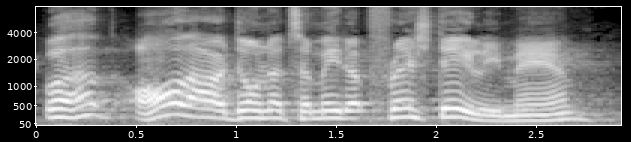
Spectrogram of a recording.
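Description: A man's voice: sits high, expressive, moderate pace, pitched above the performer's own voice. Brief: jittery, courteous teen counter boy, played by a male storyteller, in a reverberant hall. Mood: polite. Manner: politely nervous. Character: polite teenage boy clerk. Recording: hall reverb, faint noise.

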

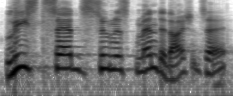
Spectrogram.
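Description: A man voicing a cynical, dapper young doctor in a story, brisk, worldly and sneering. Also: high voice, voice pushed up. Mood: cool, insistent.

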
